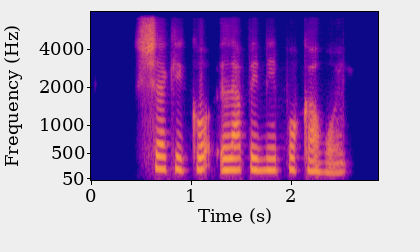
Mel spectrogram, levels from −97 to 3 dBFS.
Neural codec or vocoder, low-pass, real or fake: codec, 16 kHz, 0.7 kbps, FocalCodec; 7.2 kHz; fake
